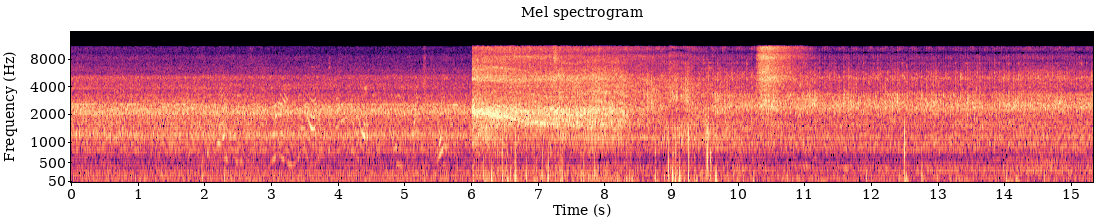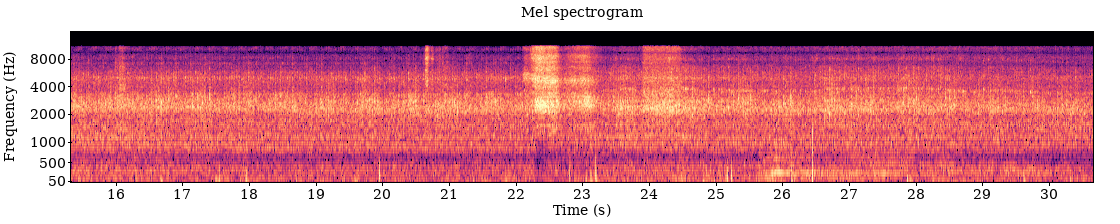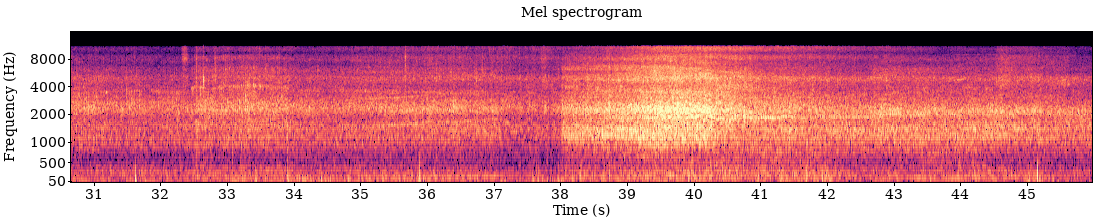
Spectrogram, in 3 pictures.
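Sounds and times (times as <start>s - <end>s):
road traffic noise: 0.0s - 45.9s
air-brake hisses: 6.0s - 8.4s, 10.3s - 11.0s, 22.1s - 23.3s, 23.9s - 24.7s.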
